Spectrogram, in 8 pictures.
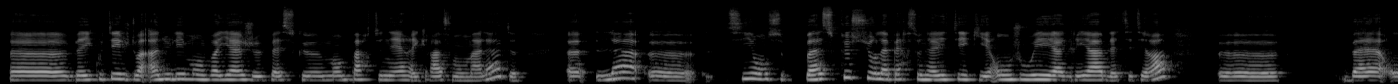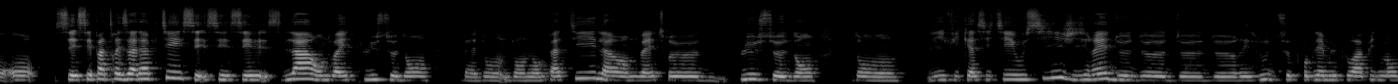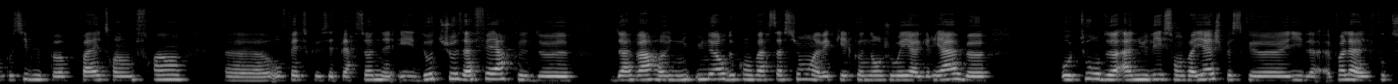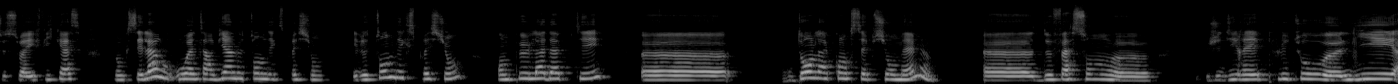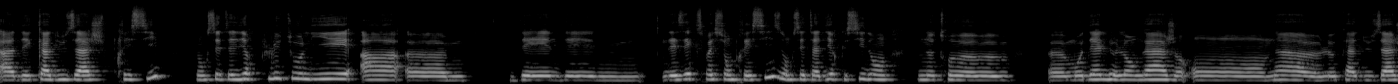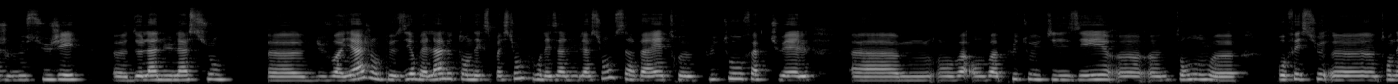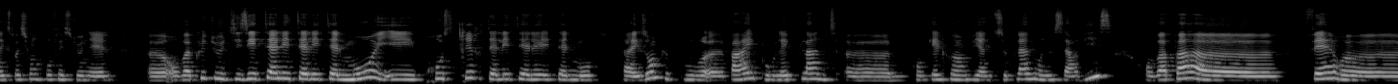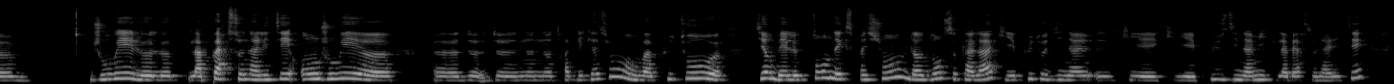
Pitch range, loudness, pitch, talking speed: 195-235 Hz, -32 LUFS, 210 Hz, 160 wpm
